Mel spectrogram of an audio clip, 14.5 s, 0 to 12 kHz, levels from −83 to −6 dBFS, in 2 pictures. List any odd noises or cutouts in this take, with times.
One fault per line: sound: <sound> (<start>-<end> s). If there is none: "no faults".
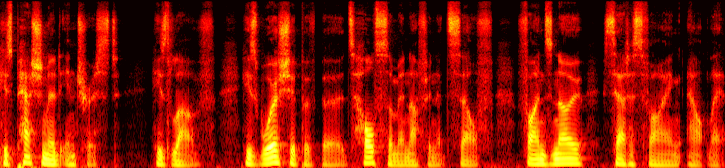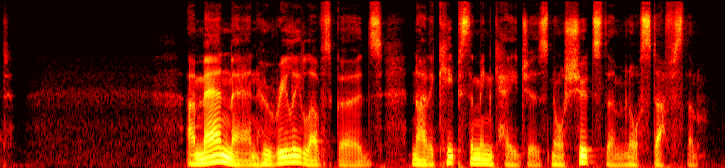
no faults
